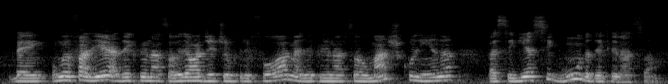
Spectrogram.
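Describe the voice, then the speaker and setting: Patient man teaching in an echoey room. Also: on the high side. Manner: patient, steady explanation with many "né?" and "tá?" checks; slows down to spell out and repeat word forms. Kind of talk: recorded lesson explaining grammar. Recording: echoey room with faint noise.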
